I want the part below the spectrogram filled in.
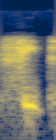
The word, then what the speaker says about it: FIP: Dus FIP, VIP spreek je het uit.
